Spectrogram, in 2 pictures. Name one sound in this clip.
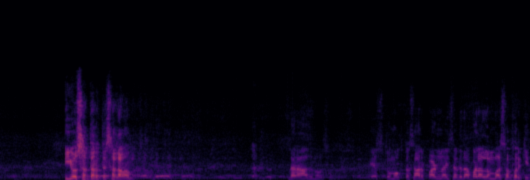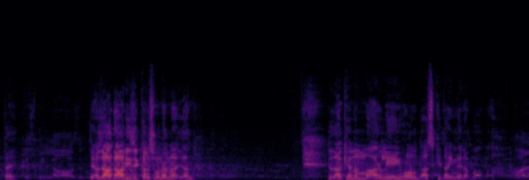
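A man speaks with passion into a microphone, heard through loudspeakers with echo.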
